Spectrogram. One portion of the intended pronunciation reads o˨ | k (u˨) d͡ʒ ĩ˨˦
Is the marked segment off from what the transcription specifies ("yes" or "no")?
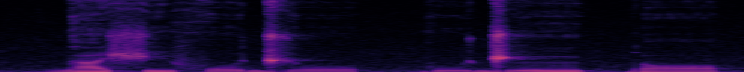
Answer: no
